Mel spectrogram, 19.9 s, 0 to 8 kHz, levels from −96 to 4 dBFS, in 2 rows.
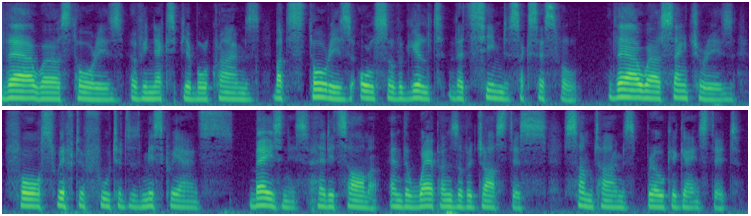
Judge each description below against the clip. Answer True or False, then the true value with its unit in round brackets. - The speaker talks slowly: True (100 wpm)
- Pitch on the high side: False (140 Hz)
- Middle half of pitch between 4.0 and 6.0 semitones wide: False (2.6 semitones)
